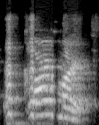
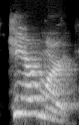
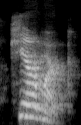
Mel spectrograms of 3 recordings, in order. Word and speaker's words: Caremark: Carmark. Caremark. I always want to say Carmark because it's spelled C-A-R-M-A-R. Everybody says Carmark. It's funny. Yeah. Yes, but here, this is the logo, Caremark.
